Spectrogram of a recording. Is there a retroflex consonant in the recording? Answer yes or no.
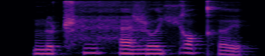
yes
